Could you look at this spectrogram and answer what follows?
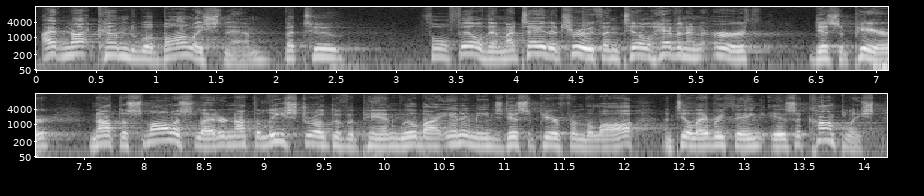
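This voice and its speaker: A man preaching an expository sermon, reading scripture and teaching it in an emphatic, deliberate way with rhetorical questions. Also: a little high. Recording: long echoing reverb of a hall.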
